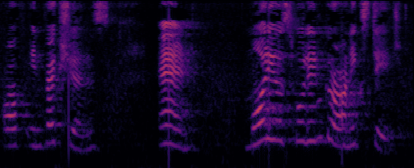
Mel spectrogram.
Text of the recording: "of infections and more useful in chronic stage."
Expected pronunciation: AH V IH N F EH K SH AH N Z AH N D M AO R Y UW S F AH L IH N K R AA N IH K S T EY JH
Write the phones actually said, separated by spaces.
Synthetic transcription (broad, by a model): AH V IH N F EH K SH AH N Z AH N D M AO R Y UW S F AH L IH N K R AA N IH K S T EY JH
